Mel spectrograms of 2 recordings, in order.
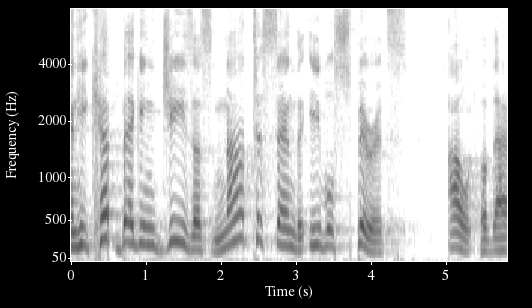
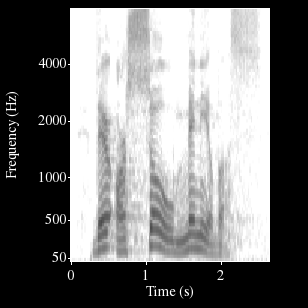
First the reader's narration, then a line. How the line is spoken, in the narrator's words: he says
